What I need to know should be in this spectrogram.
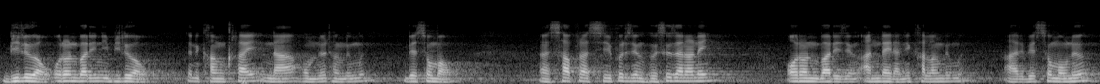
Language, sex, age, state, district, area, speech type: Bodo, male, 18-30, Assam, Chirang, rural, spontaneous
